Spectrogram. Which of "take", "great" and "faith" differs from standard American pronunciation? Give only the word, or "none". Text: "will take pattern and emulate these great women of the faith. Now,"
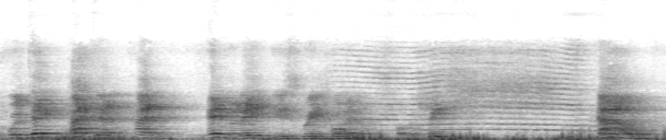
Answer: faith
